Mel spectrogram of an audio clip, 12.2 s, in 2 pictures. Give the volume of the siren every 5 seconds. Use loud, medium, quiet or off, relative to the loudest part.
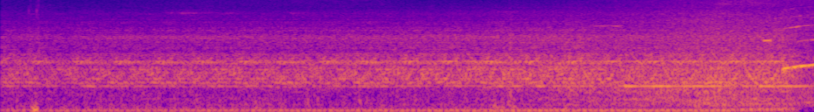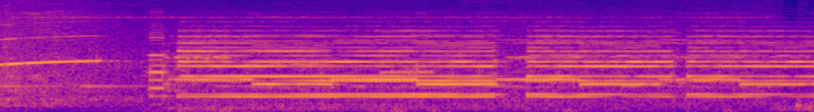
medium, loud, loud.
